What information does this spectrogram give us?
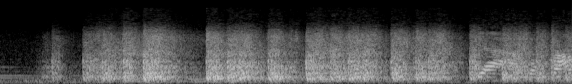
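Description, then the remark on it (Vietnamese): A loud, sustained crackle of rapid, overlapping pops bursts out in uneven waves, with brief dips between clusters, like a long string of firecrackers going off continuously for several seconds; the firecrackers are being set off for Tết, the Vietnamese Lunar New Year. “Quá ta đó nổ như vậy nghe mới đã tay chứ.”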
